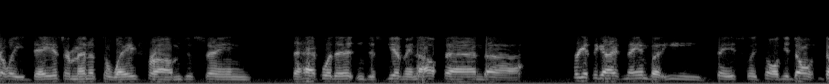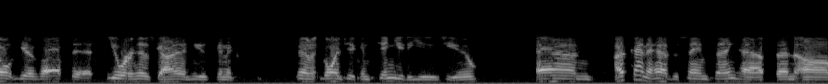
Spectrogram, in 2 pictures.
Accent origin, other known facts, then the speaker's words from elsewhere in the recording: Battle Creek, Michigan, United States; now in Tempe, United States; Originally from Battle Creek, Michigan. I've been out here for about 17 years. Came out here to go to school and just liked it so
